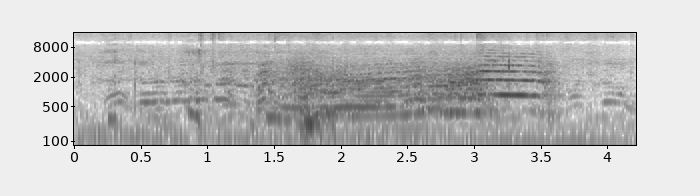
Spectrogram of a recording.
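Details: Giant Pegon cattle lowing: a drawn-out, harmonic-rich moo swelling in the middle and fading, with low background rumble and faint voices.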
